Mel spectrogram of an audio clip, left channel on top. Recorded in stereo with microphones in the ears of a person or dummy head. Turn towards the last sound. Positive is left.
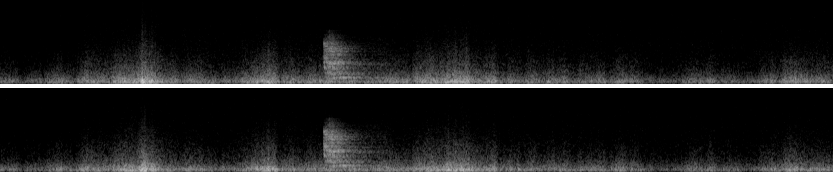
turn(degrees=-10)  # may be behind; listen again after turning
